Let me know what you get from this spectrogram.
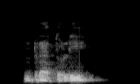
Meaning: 1. mouse (small rodent) 2. mouse (input device)
- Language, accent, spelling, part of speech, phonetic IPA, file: Catalan, Valencia, ratolí, noun, [ra.toˈli], LL-Q7026 (cat)-ratolí.wav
